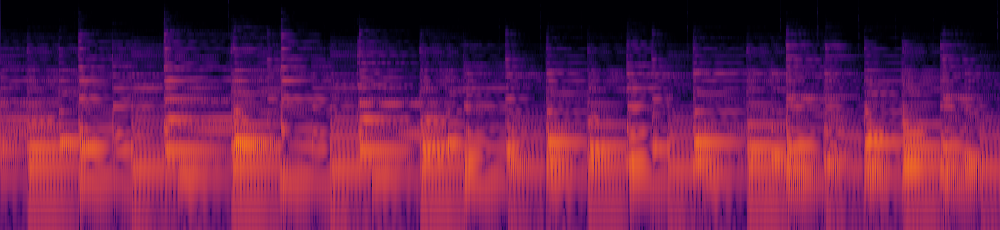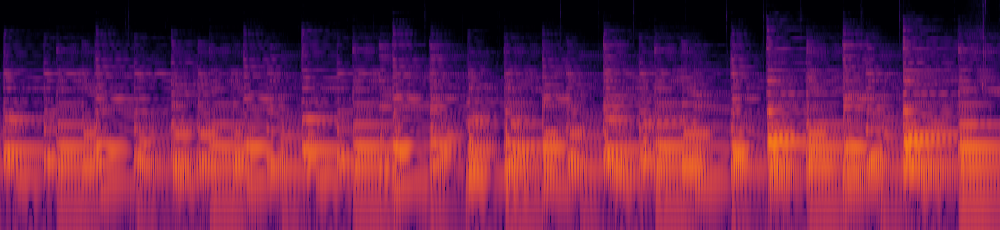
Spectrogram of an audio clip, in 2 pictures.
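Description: Upright piano: the left hand plays a steady, repeating bass-line finger exercise in the low register while the right hand plays chords over it.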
